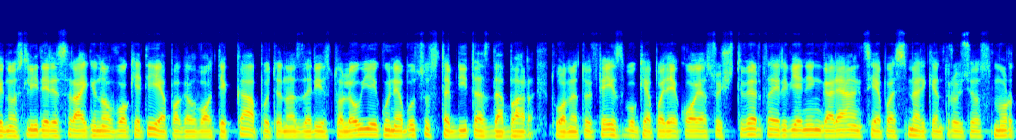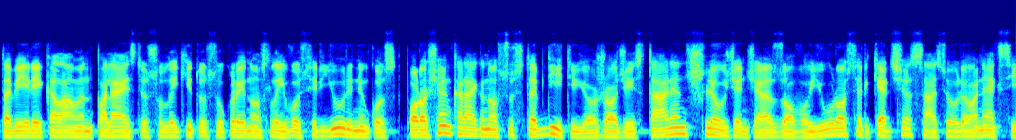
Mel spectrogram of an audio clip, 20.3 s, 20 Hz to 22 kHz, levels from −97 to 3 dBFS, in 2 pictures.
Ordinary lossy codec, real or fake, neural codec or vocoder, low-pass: Opus, 24 kbps; real; none; 7.2 kHz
